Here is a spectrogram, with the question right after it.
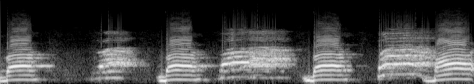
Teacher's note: দুই ঠোঁটের ভিজা অংশ থেকে এই যে ভিজা অংশ আছে না এই দুইটা ঠোঁটের ভিজা অংশ থেকে উচ্চারণ হবে বা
